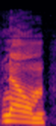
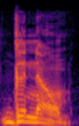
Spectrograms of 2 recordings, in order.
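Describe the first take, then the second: First: The starting G is silent. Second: The starting G is sounded. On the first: The speaker calls it wrong. "It's not GNOME" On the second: The speaker calls it right. "it's GNOME, because it's based, it's part of the whole G N U"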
